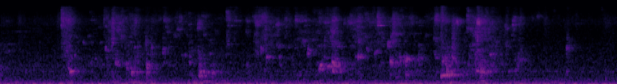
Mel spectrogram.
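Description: Liquid gurgling and dripping: a quick run of small watery plops and bubbling sounds over a low steady hum.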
